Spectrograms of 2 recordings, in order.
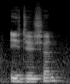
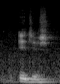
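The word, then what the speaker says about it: ingestion: इजेशन इंजेशन बोलते हैं इसको।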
